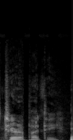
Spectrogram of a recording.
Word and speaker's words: Tirupati: And I guess the difference between American culture and Indian culture is exemplified by the intense energy at the temple at Tirupati. Is that how you pronounce it? – Yes, Tirupati.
